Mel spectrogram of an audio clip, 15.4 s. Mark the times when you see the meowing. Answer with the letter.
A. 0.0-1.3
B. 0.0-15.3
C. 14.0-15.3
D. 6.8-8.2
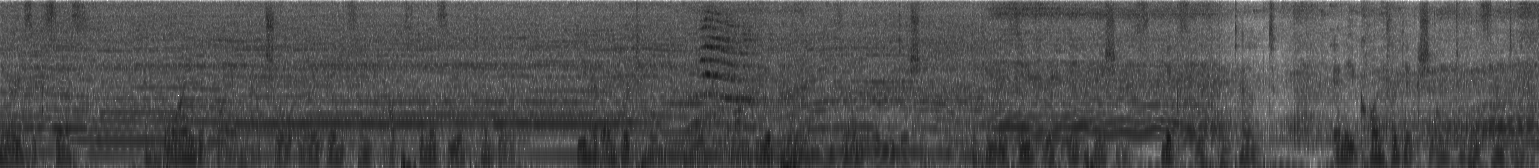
D.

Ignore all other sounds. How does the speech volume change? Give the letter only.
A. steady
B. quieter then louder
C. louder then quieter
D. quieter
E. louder
A.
